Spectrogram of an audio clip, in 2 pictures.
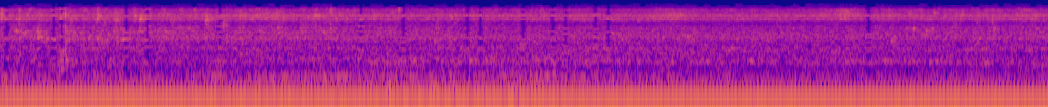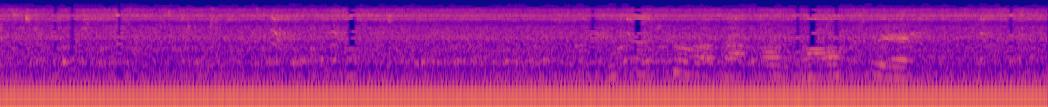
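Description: A motor drones steadily and loudly.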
